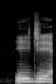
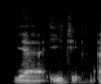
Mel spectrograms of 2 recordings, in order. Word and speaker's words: Eiji: In a new Game Informer interview, series producer, is it Eiji? – Eiji Aonuma. – Eiji. That's what I thought. I wasn't sure how to pronounce it.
